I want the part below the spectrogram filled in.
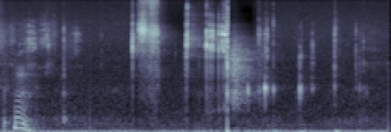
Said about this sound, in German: Das war übrigens auch ein Hörerwunsch, dass man doch bei einer Biersendung auch das Bier öffnen mal mithören sollte. Das ist gelungen.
